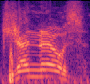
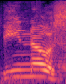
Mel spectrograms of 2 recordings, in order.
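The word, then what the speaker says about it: Genos: that a good transition it's jenos not binos yeah even I have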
